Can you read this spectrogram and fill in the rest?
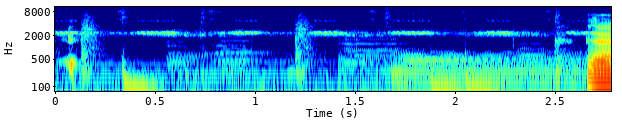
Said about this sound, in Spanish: Son un grillo de fondo.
